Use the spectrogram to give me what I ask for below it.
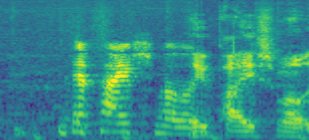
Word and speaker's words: Depeche Mode: How do you say that? Because you're from Montreal, so you got more eloquent how you pronounce it. Depeche Mode. So that's probably the correct way to say it.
